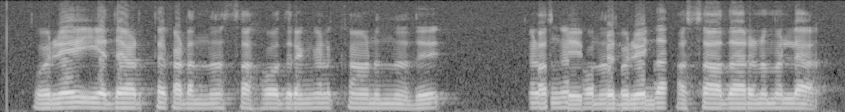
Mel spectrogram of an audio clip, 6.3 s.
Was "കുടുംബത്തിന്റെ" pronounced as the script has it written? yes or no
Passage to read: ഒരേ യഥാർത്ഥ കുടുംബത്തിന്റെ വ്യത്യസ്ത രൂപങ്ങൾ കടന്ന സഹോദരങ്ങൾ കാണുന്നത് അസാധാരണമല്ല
no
